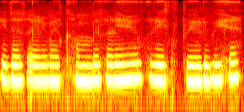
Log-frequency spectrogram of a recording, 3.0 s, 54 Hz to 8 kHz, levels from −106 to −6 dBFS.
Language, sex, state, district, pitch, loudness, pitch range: Hindi, female, Uttar Pradesh, Saharanpur, 220 Hz, -12 LUFS, 215-225 Hz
